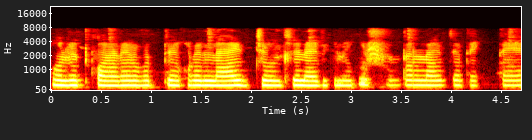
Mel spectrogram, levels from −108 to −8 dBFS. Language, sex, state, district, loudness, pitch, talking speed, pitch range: Bengali, female, West Bengal, Dakshin Dinajpur, -14 LUFS, 230 Hz, 165 wpm, 225-235 Hz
